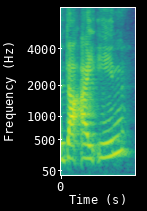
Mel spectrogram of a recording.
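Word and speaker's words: Da'aen: But today I want to get into the da'in. Da'in. It's a sound, it's a frequency, it's not a word, but it is spelled D-A apostrophe A-E-N.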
